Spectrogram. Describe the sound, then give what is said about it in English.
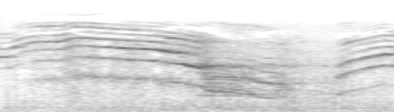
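A cat lets out a loud, sustained yowl as it attacks a man, its harmonic wail bending up and down before a second drawn-out cry rises at the end. Aggressive, with no speech. “The cat launched herself, not at Malcolm, but at the luckless custodian. Her eyes blazed with ferocity.”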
